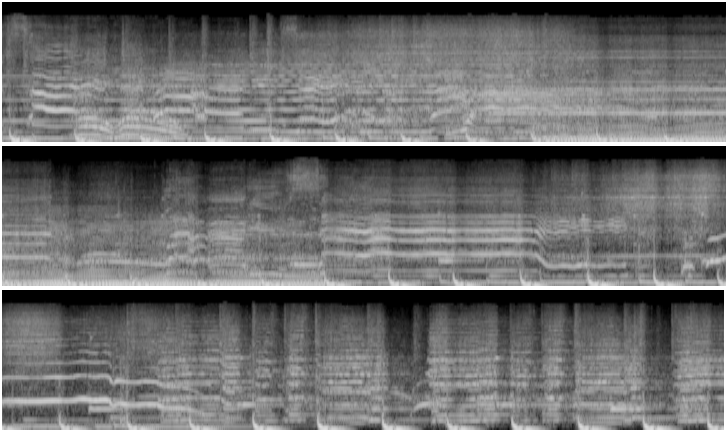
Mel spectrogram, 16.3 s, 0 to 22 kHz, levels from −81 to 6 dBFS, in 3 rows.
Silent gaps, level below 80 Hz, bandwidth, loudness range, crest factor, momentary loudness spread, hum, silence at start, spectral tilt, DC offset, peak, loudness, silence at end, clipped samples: none; -20 dBFS; 14.5 kHz; 1 LU; 12 dB; 3 LU; none; 0 s; -4 dB/octave; under 0.1%; -2 dBFS; -15 LUFS; 0 s; under 0.1%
